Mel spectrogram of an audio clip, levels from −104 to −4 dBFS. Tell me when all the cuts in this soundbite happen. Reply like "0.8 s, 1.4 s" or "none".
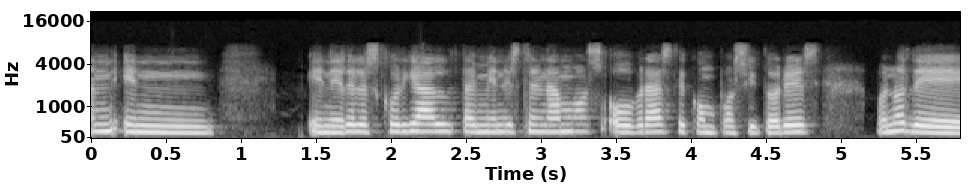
1.7 s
